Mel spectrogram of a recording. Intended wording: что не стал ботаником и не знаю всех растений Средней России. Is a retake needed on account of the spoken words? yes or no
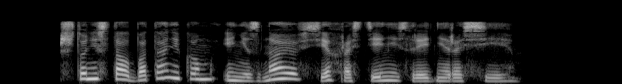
no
